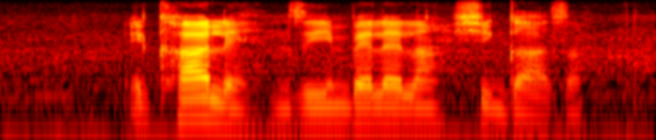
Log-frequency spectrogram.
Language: Tsonga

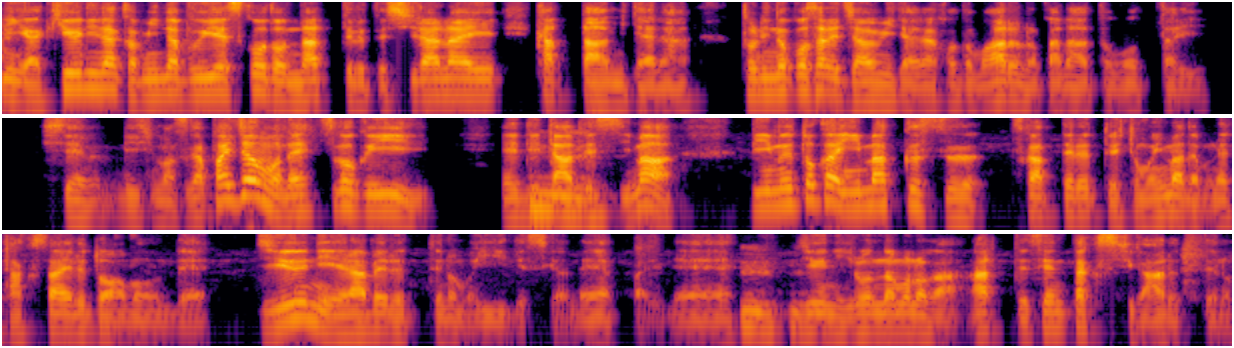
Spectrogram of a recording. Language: Japanese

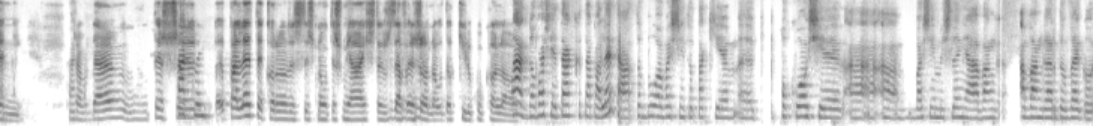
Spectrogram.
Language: Polish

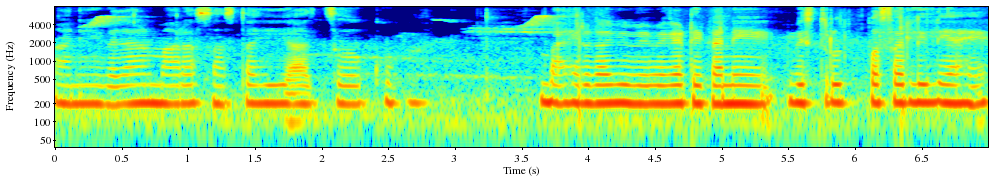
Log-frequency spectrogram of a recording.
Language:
Marathi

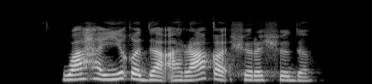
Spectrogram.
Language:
Abkhazian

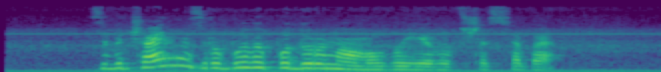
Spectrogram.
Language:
Ukrainian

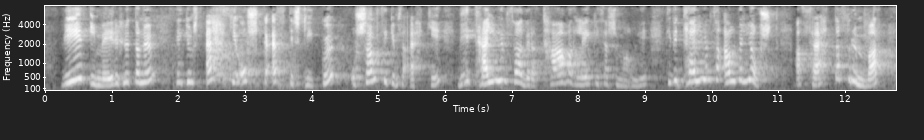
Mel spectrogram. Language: Icelandic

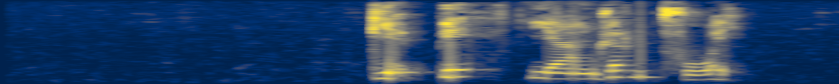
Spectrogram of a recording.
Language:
Ngombale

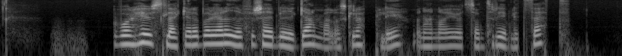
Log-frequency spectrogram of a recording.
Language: Swedish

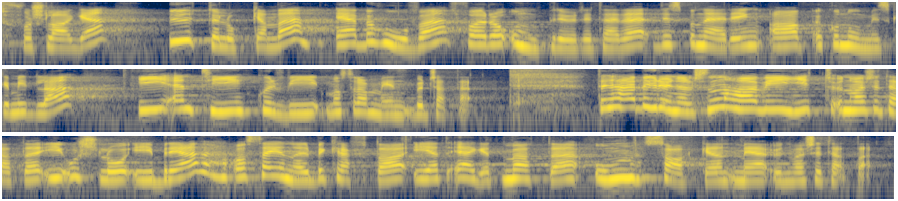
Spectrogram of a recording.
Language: Norwegian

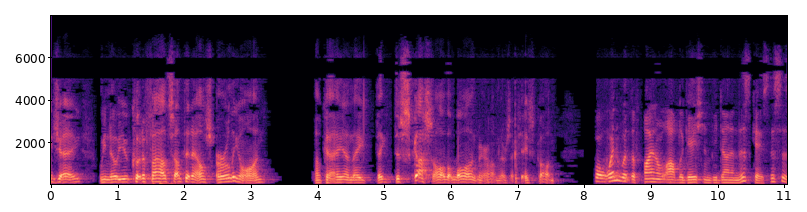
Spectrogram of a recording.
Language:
English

